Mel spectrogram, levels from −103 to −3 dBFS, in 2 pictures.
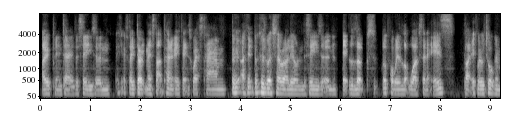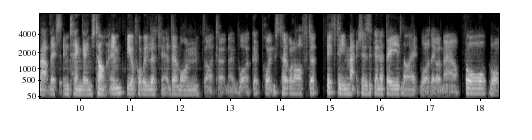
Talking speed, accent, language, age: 250 wpm, British, English, 10-29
